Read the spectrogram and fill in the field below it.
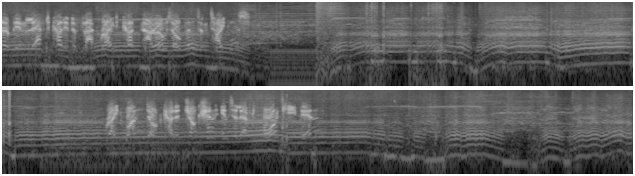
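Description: A car engine revs hard, rising and falling in pitch as the gears change.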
